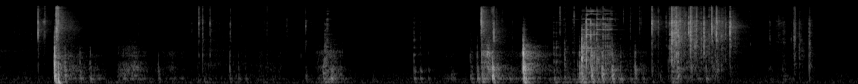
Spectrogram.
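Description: A glass jar of minced garlic being opened and worked at with a kitchen utensil: a sharp knock just after the start, then scattered clicks and clusters of clinking and scraping of metal against glass and lid.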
